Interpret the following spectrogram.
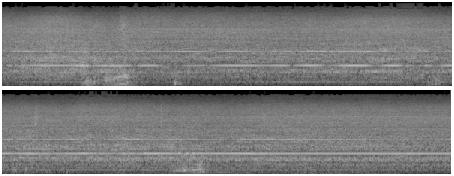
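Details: A hair dryer roars steadily with a faint voice, and no animal sound is heard.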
